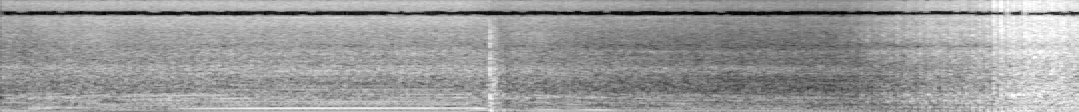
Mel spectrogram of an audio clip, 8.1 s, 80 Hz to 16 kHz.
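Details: GX200 Honda-clone single-cylinder go-kart engine on hydrogen with pure water injection: revs up and settles fairly evenly with one sharp backfire pop midway; runs smoother than pure hydrogen, especially at operating temperature.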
